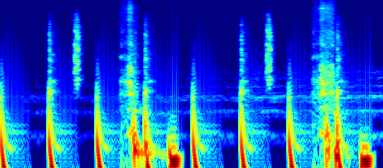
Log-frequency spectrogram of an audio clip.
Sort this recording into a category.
Music > Multiple instruments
